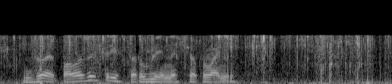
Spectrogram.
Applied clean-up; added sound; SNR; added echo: none; Keys jangling; 0 dB; none.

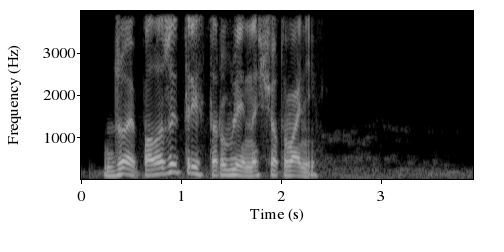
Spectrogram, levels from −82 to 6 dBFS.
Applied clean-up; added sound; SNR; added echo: none; none; none; none.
